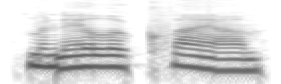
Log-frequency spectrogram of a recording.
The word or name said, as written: Manila clam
